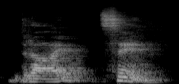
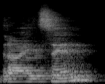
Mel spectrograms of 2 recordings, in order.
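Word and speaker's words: dreizehn: say 3 plus 10 so it is exactly dry same yeah so it is dry sin same way in case of 14 it is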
